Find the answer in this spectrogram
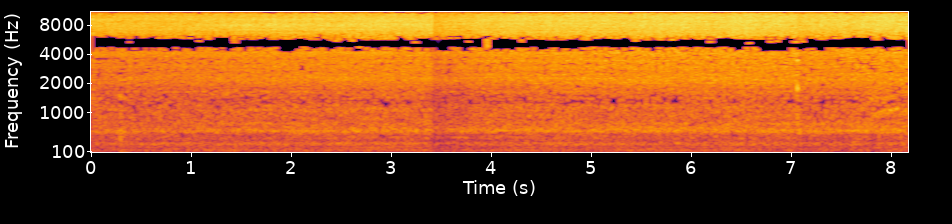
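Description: Chicken strips frying in a nonstick pot, giving a steady sizzling noise.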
